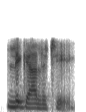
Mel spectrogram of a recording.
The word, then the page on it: legality: Indian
